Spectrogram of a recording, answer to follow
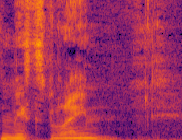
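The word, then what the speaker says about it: מצרים: Mire, Mitzraim. claro, ahí no se pronuncia el Shebas. Ah, Mitzraim. Mitzraim. Mitzra, Mitzraim. Egipto, suena como Mitzraim. Sí, es Mitzraim.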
